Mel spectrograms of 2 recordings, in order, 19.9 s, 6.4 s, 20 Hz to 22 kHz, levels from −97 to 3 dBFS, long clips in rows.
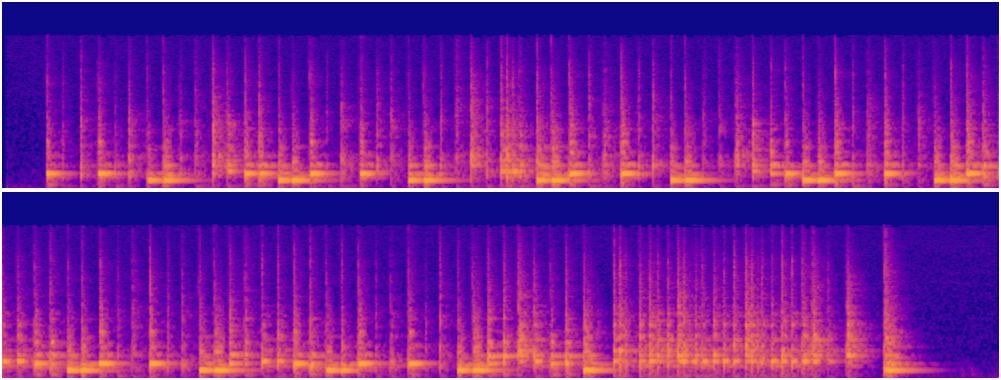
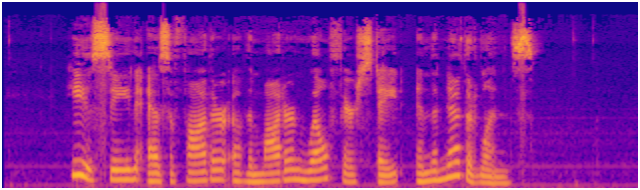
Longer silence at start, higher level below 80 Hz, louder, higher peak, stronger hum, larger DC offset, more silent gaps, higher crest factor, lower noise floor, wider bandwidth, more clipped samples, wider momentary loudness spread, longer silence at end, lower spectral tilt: second, 0.45 s vs 0.7 s; about the same, -52 dBFS vs -54 dBFS; second, -25 LUFS vs -14 LUFS; second, -14 dBFS vs 0 dBFS; neither; neither; neither; second, 12 dB vs 18 dB; first, -66 dBFS vs -55 dBFS; second, 10.5 kHz vs 17 kHz; second, under 0.1% vs 0.1%; second, 9 LU vs 14 LU; second, 0.75 s vs 1 s; first, -8 dB/octave vs -2.5 dB/octave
